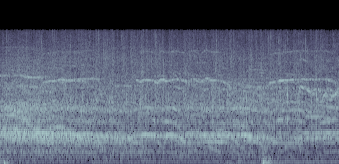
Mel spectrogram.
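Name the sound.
audience applause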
